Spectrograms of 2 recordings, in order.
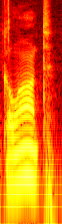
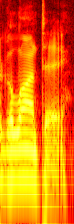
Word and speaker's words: Galante: So my friend Forrest Gallant. Is it Gallant or Galante? I would go with that E. Gotta Galante. pronounce that.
